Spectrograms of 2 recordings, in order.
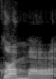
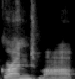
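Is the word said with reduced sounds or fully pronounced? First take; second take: reduced; fully pronounced. First: The middle sounds are softened and partly dropped. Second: Every sound is pronounced fully and harshly. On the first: A native speaker says it. "we say like grandma" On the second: A learner of the language says it. "someone learning English, you might pronounce it like grandma because it's it's pronouncing the thing"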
